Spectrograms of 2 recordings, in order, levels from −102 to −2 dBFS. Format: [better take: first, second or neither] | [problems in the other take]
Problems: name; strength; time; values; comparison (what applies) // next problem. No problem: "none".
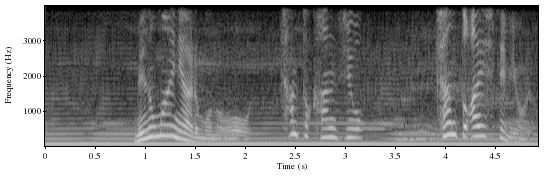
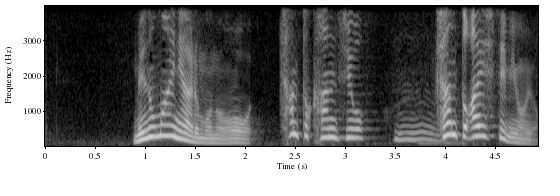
second | background sound (Musical instrument); 2 dB below the speech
